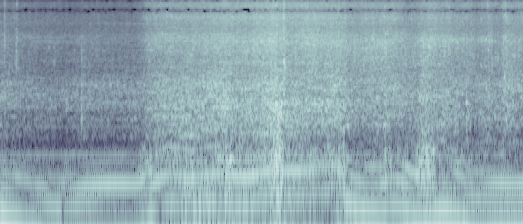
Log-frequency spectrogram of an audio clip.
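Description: An off-road car's engine revving under load. Its pitch climbs about a second and a half in and holds, drops and rises again a couple of times, then holds steady near the end.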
